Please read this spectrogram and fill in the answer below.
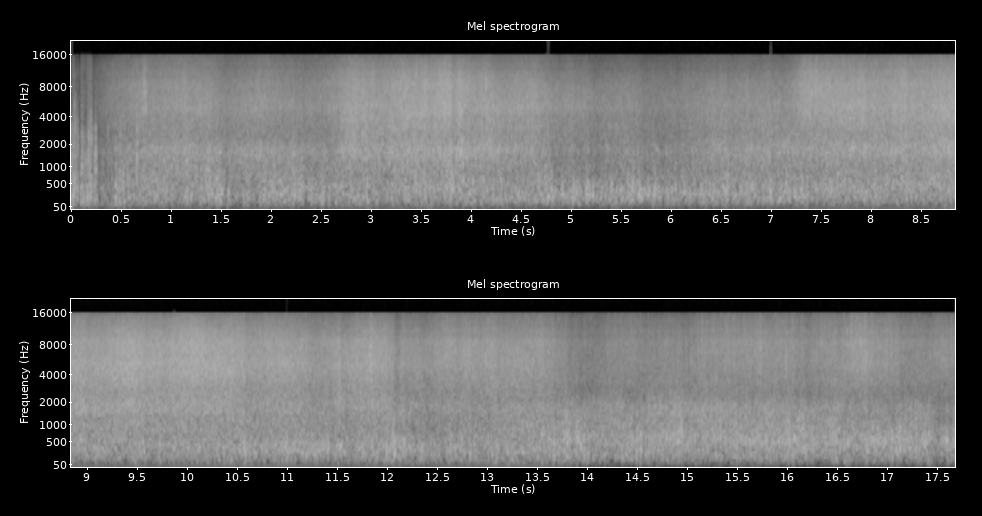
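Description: Strong, gusty hurricane wind buffeting the microphone over breaking surf, a steady loud rush without a break.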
